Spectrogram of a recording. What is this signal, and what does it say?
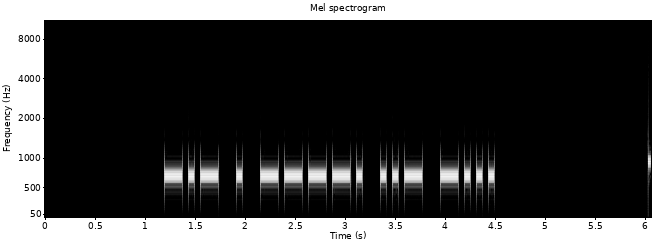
Morse code, heard as a keyed tone, about 20 wpm, 700 Hz. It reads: KE9UB
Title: USA Call Signs - 5 Characters - 4x Character Spacing - 20wpm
